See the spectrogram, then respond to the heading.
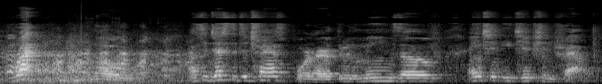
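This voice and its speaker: A man's voice: fairly high pitch, measured pace, pushed and bright. A man playing a bumbling, self-important stage magician in a theatrical old time radio comedy style. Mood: boastful, defensive. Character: bumbling, boastful male stage magician and show announcer. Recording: roomy distant mic, noisy crowd behind.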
